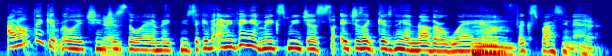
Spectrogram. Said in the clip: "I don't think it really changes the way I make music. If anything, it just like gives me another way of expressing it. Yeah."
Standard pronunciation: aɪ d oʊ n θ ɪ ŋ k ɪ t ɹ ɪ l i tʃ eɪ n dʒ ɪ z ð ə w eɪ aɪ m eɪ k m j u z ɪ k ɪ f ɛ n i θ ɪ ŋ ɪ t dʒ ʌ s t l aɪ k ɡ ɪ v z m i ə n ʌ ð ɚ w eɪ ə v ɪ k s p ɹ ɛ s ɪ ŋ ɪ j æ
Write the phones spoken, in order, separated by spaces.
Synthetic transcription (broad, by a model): aɪ d oʊ n θ ɪ ŋ k ɪ t ɹ ɪ l i tʃ eɪ n dʒ ɪ z ð ə w eɪ aɪ m eɪ k m j u z ɪ k ɪ f ɛ n i θ ɪ ŋ ɪ t dʒ ʌ s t l aɪ k ɡ ɪ v z m i ə n ʌ ð ɚ w eɪ ə v ɪ k s p ɹ ɛ s ɪ ŋ ɪ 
